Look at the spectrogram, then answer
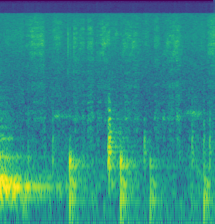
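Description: Chalk or marker strokes on a board while a Gauss's theorem derivation is worked out, a steady series of short scratchy strokes and taps, close and fairly quiet, with no talk over them.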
